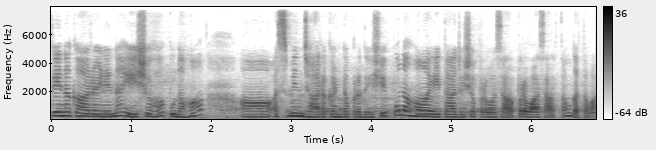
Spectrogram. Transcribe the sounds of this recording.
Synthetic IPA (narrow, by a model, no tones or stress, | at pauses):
t̪eːnɐkaːɾɐɳ̃eːnɐeːʃɐɦɐ̆punɐɦɐ̆ | ɐ̰smind͡ʒʱaːɾɐkɐɳɖɐpɾɐd̪eːʃeːpunɐɦɐ̆eːt̪aːd̪ʋiʃɐɐsa̰pɾɐʋaːsa̰ːt̪ɐmɡɐt̪ɐʋa̰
